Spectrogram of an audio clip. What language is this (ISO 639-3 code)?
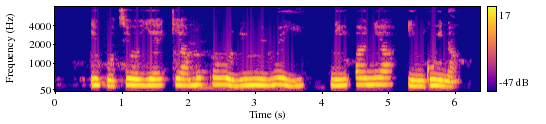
yor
